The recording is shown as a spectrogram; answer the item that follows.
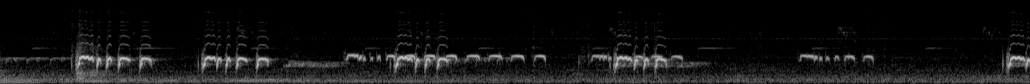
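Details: Local zebra doves calling steadily, a recording meant for luring, provoking and training other doves. Repeated stuttering coo phrases come every two seconds or so, some at slightly different pitches, over a faint low rumble.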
